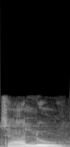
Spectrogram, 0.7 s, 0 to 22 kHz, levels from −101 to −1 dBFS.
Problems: none marked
